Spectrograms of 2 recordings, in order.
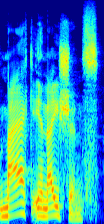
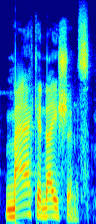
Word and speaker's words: Machinations: And we have it's pronounced Macinations. Thank you. Macinations.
